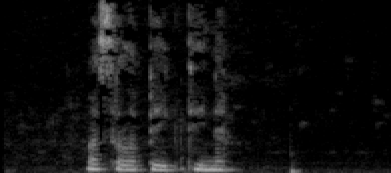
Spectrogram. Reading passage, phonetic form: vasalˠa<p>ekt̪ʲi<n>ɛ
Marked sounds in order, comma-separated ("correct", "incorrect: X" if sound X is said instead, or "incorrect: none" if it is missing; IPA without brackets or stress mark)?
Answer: correct, correct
